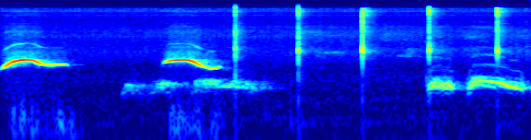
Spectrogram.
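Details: Tame spotted dove giving low hollow coos, mixed with high slurred whistled notes and sharp dry clicks, in a quiet room.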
